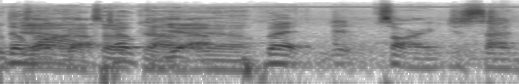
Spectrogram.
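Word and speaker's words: Tokaji: It's and just quick side note, it's kind of like people that say Takaji finish. Yeah. It's Tokai. It's Tokai. The wine, Yeah, Tokai.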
